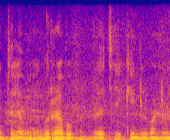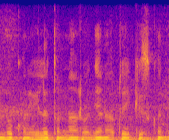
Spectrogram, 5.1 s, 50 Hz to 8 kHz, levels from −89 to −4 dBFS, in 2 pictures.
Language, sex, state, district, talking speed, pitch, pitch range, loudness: Telugu, male, Andhra Pradesh, Sri Satya Sai, 105 wpm, 105 Hz, 100-105 Hz, -17 LUFS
